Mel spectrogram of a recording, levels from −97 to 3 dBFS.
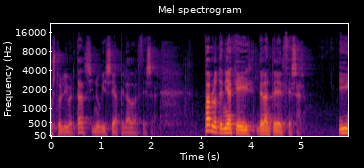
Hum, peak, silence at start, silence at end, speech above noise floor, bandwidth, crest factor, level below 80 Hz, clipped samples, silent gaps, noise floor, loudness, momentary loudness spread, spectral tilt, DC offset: none; -10 dBFS; 0 s; 0 s; 38 dB; 16 kHz; 22 dB; -68 dBFS; under 0.1%; none; -69 dBFS; -31 LUFS; 18 LU; -5 dB/octave; under 0.1%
